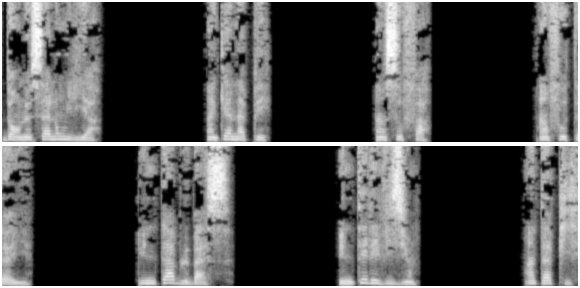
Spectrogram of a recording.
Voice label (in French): vocabulaire logement en francais prononciation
